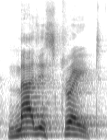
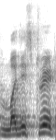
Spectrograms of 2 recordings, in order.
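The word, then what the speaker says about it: magistrate: Word हम बोलते हैं, हम इसको अक्सर मजिस्ट्रेट ऐसे बोल लेते हैं, डिस्ट्रिक्ट मजिस्ट्रेट। मजिस्ट्रेट नहीं होगा दोस्तों, आप देखिए क्या उच्चारण है, मै में जो ए है वहीं पर ज़्यादा रुकना है, मैजिस्ट्रेट। मैजिस्ट्रेट न कि मजिस्ट्रेट, ऐसे नहीं पढ़ेंगे।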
